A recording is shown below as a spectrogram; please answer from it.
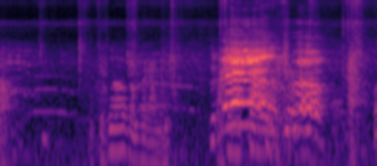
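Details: Peranakan Etawah goat at a jumbo-goat farm, a man's brief speech followed by one loud, drawn-out, trembling bleat and a softer answering bleat from the herd.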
